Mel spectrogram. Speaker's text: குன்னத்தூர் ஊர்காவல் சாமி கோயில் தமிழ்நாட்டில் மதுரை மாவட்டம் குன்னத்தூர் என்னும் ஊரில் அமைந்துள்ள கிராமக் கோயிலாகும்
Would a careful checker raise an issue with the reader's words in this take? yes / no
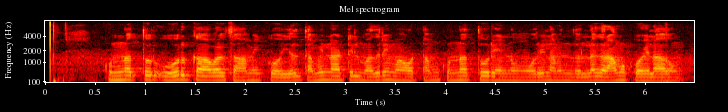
no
